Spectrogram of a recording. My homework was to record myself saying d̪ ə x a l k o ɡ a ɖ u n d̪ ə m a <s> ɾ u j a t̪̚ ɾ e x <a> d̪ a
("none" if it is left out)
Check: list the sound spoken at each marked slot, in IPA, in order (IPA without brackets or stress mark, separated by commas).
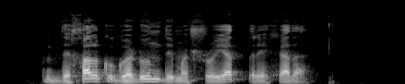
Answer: ʃ, a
